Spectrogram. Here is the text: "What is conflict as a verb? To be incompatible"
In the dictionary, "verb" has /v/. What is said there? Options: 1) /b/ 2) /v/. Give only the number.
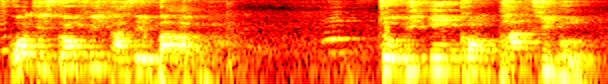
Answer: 1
